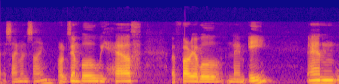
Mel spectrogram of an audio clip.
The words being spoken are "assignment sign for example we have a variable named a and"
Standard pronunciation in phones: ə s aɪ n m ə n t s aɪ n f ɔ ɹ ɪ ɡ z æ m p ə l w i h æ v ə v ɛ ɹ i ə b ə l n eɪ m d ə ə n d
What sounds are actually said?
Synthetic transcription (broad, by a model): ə s aɪ n m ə n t s aɪ n f ɔ ɹ ɪ ɡ z æ m p ə l w i h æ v ə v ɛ ɹ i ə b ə l n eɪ m ə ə n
